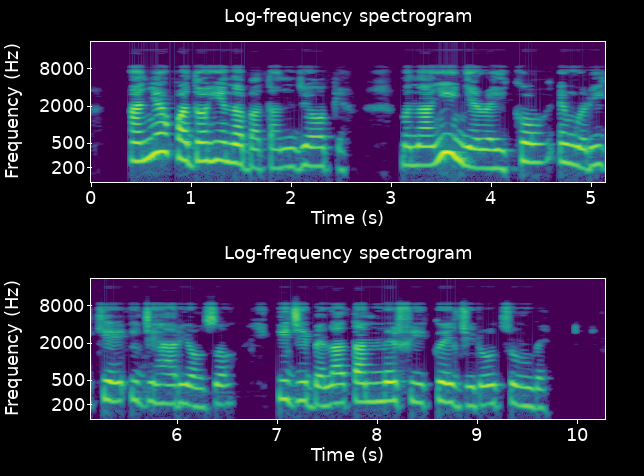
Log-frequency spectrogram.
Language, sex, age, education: Igbo, female, 15-29, tertiary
